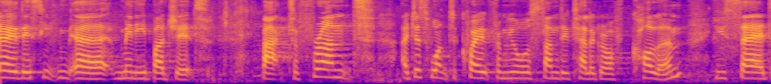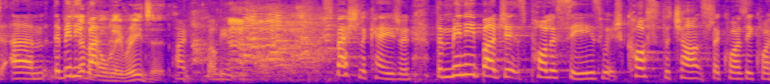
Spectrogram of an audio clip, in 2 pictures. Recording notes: Our second Planet Normal live event is broadcast from the IET in London. Take questions from the live audience.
